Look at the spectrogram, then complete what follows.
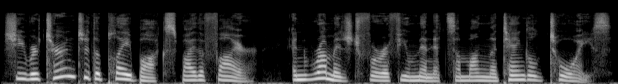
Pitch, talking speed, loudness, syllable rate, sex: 205 Hz, 185 wpm, -17 LUFS, 4.7 syllables/s, female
